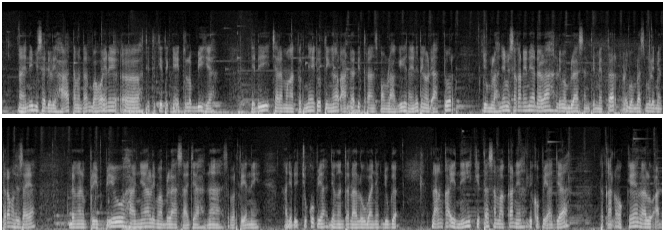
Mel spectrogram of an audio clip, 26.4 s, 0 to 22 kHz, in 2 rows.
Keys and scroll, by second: 0.0-1.2 typing, 3.0 v, 10.0 ctrl+a, 11.0-11.3 typing, 16.2-18.2 typing.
